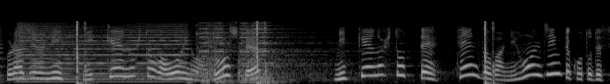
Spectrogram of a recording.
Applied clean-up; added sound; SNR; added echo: none; Computer keyboard; 10 dB; none.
